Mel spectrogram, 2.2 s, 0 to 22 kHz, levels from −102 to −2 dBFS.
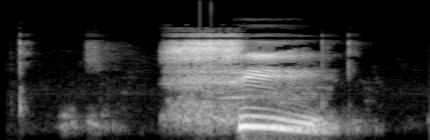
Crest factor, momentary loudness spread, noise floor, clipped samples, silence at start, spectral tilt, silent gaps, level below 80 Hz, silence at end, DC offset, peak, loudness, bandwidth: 16 dB; 12 LU; -49 dBFS; under 0.1%; 0.8 s; -0.5 dB/octave; none; -66 dBFS; 0.45 s; under 0.1%; 0 dBFS; -11 LUFS; 10.5 kHz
